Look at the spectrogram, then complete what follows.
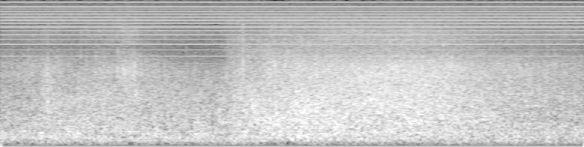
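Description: Steady outdoor hiss of wind and water, swelling a little about halfway through and then easing back.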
